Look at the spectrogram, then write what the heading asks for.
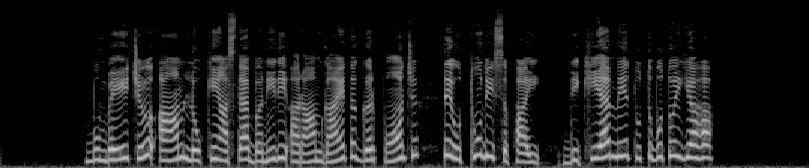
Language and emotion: Dogri, surprised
